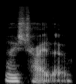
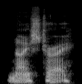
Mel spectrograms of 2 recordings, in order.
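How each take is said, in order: First: Said in the usual way. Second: Whispered teasing aside. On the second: Real, not acted. Streamer teasing a wrong definition, whispered. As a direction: drop to a whisper for the dig.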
